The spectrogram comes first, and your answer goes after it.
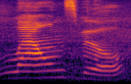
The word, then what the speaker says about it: Lowndesville: Billy can you please tell us how to pronounce the name of this town lville thought it was loudville me too don't know how to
